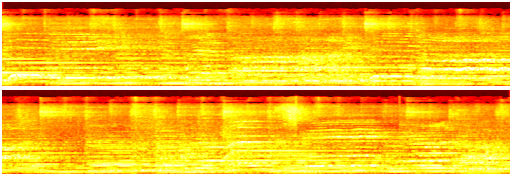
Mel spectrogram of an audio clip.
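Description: A woman and a man singing a song together over an acoustic guitar.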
